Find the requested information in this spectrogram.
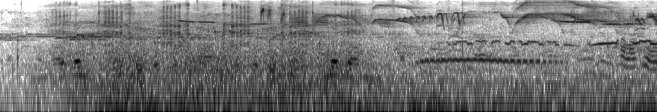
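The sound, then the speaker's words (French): Small, high bird-like chirps and arching tweets sound within a musical piece over a dense, steady textured background. They grow more frequent toward the end. “il y a des petits sons d'oiseaux, des fois, des clins d'œil dans beaucoup de pièces.”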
